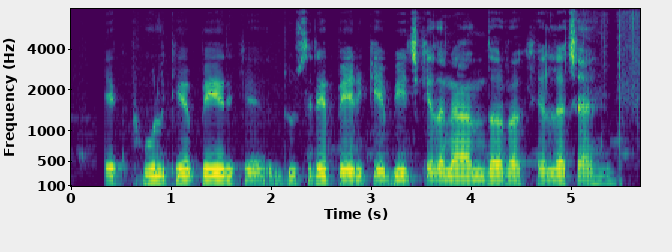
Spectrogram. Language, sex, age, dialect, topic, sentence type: Magahi, male, 18-24, Western, agriculture, question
